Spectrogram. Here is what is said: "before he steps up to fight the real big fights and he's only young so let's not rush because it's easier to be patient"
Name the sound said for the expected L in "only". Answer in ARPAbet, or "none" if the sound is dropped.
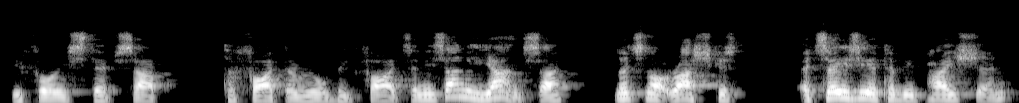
L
